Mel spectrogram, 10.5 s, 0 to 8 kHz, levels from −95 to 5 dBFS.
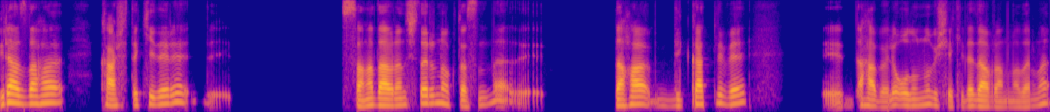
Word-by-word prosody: biraz 165 -1 +6
daha 170 +2 +3 0.4
karşıdakilere, 145 +8 0 0.2
eee 340 - -16 1.2
Sana 130 +1 +1
davranışları 135 +6 +4
noktasında, 140 - -4
eee, 385 - -10 0.9
daha 145 +3 +5 0.2
dikkatli 145 +6 0
ve, 165 +5 +1 0.8
eee, - - -9
daha, 120 -4 +1
böyle, 100 +6 -5
olumlu 125 +2 -3
bir 130 - -7
şekilde 115 0 -5
davranmalarına 100 +6 -2
135 Hz, 105 wpm, -23 LUFS, 120-160 Hz, 1.2 s, biraz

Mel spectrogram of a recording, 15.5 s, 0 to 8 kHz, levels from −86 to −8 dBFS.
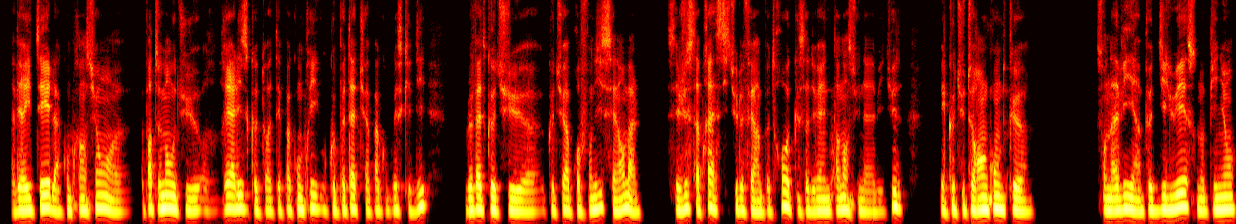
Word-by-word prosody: la - - -9
vérité, 120 +3 +4
la 120 -4 -1
compréhension, 120 +1 0
heu, 105 - -10 0.2
à - - -14
partir 130 +1 -1
du - - +8
moment 135 -1 +6
où 130 - +5
tu 115 -1 -3
r 110 -2 -13
réalises 130 +1 +2
que 120 - -4
toi, 115 +2 -6
tu 115 - -10
es - - -7
pas 120 - -4
compris 130 +3 0
ou 120 - -10
que 120 - -4
peut-être, 125 +4 0
tu - - -12
as - - -3
pas 115 +1 -5
compris 115 +2 -6
ce - - -8
qu'il 110 - -8
dit, 155 +8 0 0.5
le 120 0 +2
fait 125 0 +3
que 125 - -4
tu, 115 -1 +1
heu, 105 0 -5
que - - -5
tu 115 - -6
approfondisses, 120 +4 0
c'est - - -4
normal. 115 -3 +1 0.3
C'est 120 - -4
juste 130 +1 0
après, 130 +3 +1
si - - -7
tu 125 - -4
le 120 - +1
fais 115 - -2
un 105 - 0
peu 115 - -7
trop 150 +8 +2
et - - -8
que 115 - -11
ça 110 +2 -4
devient 115 +1 +1
une 115 0 +2
tendance, 120 -5 0
une 110 - -2
habitude 105 +7 -2 0.5
et - - 0
que - - -1
tu 120 - -5
te 125 - 0
rends 125 +1 +6
compte 130 -2 +4
que, 120 -4 +2 0.9
son 120 - -1
avis 120 +2 +4
est - - +3
un 110 -1 0
peu 115 +1 0
dilué, 125 +5 +4
son 120 -4 -3
opinion, 125 +2 +2
120 Hz, 280 wpm, -23 LUFS, 110-130 Hz, 0.9 s, du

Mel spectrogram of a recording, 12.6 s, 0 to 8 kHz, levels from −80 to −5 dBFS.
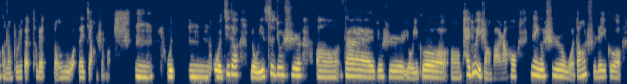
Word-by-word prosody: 可 180 -2 -6
能 140 +1 -6
不 165 - -6
是 170 - -4
在 - - 0
特 - - -10
别 165 -1 +2 0.2
懂 155 +1 -4
我 165 - -2
在 165 0 0
讲 - - -4 0.2
什 - - -10
么。 - - -17 0.5
嗯， 175 -2 0 0.7
我 185 - -1
嗯， 175 -2 -1
我 175 -3 +7
记 255 +9 -1
得 245 -2 +4 0.2
有 165 -4 +4
一 170 +3 +6
次 250 +5 0
就 235 +1 +1
是， 220 -2 +2 0.3
呃， 170 -2 -2
在 190 -4 +3
就 185 0 +1
是 175 -3 -1
有 150 -2 -1
一 150 - -1
个， 175 -4 +4
呃， 155 0 -5
派 240 - +2
对 280 -1 +4
上 135 -7 -4
吧， 135 -1 -4
然 145 +1 -4
后 185 +2 -1 0.3
那 235 -3 +3
个 195 -1 +4
是 200 -1 0
我 170 -3 -2
当 205 +6 0
时 175 - -8
的 175 - 0
一 180 -1 0
个， 175 -2 -2
180 Hz, 225 characters per minute, -20 LUFS, 165-195 Hz, 0.7 s, 我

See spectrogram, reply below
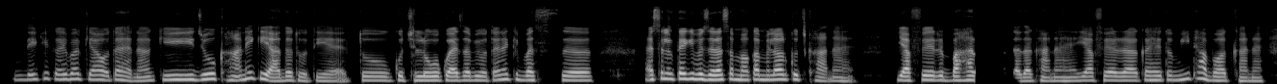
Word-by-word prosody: देखिए, 225 +5 -6
कई 235 -2 -2
बार 250 +1 -1
क्या 225 -2 -3
होता 215 0 -1
है 195 -4 -1
ना 165 +2 -4
कि 220 +1 +2
जो 245 +3 +4
खाने 195 +8 -1
की 260 -3 +2
आदत 175 +3 +1
होती 165 0 -5
है, 155 -1 -5
तो 185 -1 -3
कुछ 190 -3 -3
लोगों 190 0 +3
को 190 - +2
ऐसा 185 +1 +3
भी 195 - -1
होता 190 +1 -2
है 215 - +1
ना - - +3
कि 230 0 -5
बस 200 -2 0 0.2
अ, 190 -1 +2 0.6
ऐसा 225 +5 +1
लगता 255 0 +3
है - - +8
कि 255 - +5
बस 240 0 +6
ज़रा-सा 220 +2 +5
मौका 220 0 +2
मिला 215 +1 +3
और 230 - +4
कुछ 225 -1 -2
खाना 165 -2 -5
है, 155 0 -8 0.4
या 190 -2 +6
फ़िर 200 +1 +1
बाहर 190 +2 +2
का 185 - -31
ज़्यादा 165 +1 0
खाना 165 -1 -4
है 165 +1 -4
या 185 +1 -1
फ़िर 185 0 0
कहें 200 0 +1
तो 205 - -5
मीठा 250 +5 0
बहुत 180 -3 -1
खाना 160 -1 -4
है। 155 - -6
195 Hz, 250 wpm, -24 LUFS, 185-225 Hz, 0.6 s, है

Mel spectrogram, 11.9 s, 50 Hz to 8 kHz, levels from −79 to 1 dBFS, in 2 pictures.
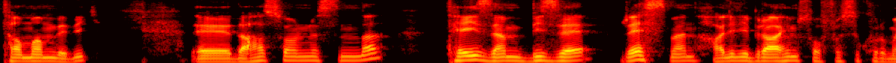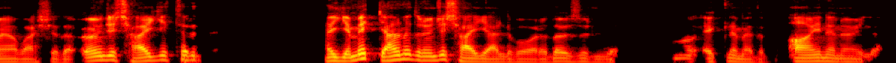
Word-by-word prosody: tamam 120 0 -2
dedik. 125 +7 -8 0.6
Eee, 105 -1 0
daha 135 - 0
sonrasında 140 - 0 0.4
teyzem 130 -4 +1
bize 135 +6 +5 0.2
resmen 130 -5 +6
Halil 120 +1 -5
İbrahim 125 +2 +1
sofrası 110 -3 -2
kurmaya 100 -3 -8
başladı. 95 -2 -9
Önce 150 +3 +2
çay 115 -1 +2
getirdi. 155 0 -5 0.8
He, 125 - +2
yemek 185 +12 +4
gelmeden 165 -3 +2
önce 145 +5 -1
çay 110 -9 +2
geldi 95 -1 -6
bu 95 0 -11
arada, 95 +5 -8
özür 105 -1 -4
dilerim, 90 +1 -15 0.4
bunu - - -13
eklemedim - - -9
aynen 115 -1 -1
öyle. 95 -3 -11
125 Hz, 150 wpm, -27 LUFS, 105-140 Hz, 0.8 s, resmen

